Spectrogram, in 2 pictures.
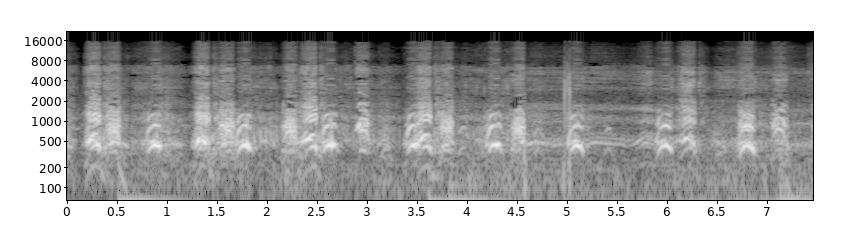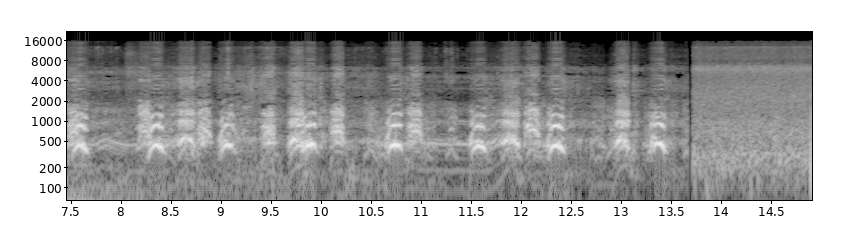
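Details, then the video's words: Kangal shepherd dogs guarding nomads' flocks in Turkey bark in a rapid, irregular series of deep, harmonic-rich barks, roughly seventy per minute, continuing for about thirteen seconds before ending in a burst of hiss. "GÖÇEBELERİN SÜRÜLERİNİ KORUYAN KANGALLAR"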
